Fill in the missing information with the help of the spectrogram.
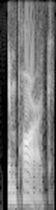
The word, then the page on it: impark: American English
